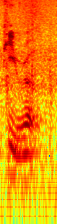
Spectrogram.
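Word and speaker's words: pirogue: G-U-E. Which is just pronounced P-Rogue.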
